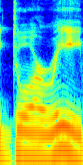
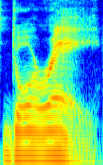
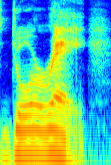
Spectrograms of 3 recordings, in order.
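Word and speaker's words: Doré: lot of people say Dorie but if you look there's that accent over the e its door ray it's not Dory a lot of people call it Dory its door ray that's how you pronounce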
